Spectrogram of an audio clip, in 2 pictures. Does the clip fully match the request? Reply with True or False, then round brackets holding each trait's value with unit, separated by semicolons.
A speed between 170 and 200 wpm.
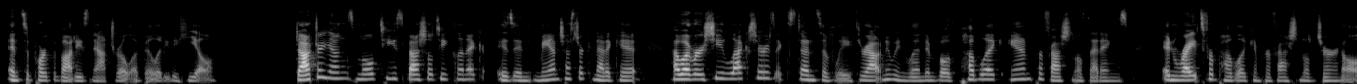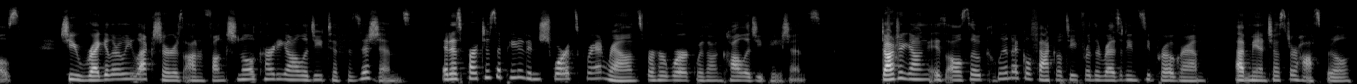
False (155 wpm)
